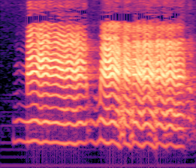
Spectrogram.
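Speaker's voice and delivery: long, wavering sheep bleat; drawn-out "meh" with a wobble. Acted. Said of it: "Sheep bleat".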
